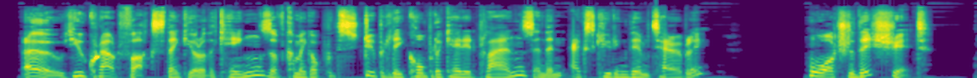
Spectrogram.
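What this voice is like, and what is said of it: Put-on British accent. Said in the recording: “let me see if I can do my British accent.”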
